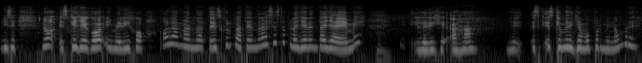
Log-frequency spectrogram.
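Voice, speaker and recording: Long, frequent pauses break up a woman's high-pitched speech. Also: ordinary pitch variation, moderate pace. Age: 20s. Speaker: comedian, podcast host. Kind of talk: casual chat.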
